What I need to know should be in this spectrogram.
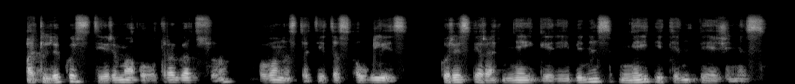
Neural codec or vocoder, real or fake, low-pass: autoencoder, 48 kHz, 128 numbers a frame, DAC-VAE, trained on Japanese speech; fake; 10.8 kHz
